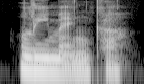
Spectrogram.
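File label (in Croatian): "limenka", Croatian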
